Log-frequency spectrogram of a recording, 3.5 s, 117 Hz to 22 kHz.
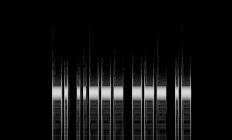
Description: Morse code, heard as a keyed tone, about 26 wpm, 700 Hz. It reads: N2OA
